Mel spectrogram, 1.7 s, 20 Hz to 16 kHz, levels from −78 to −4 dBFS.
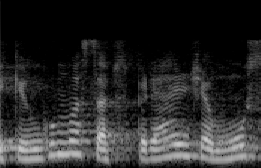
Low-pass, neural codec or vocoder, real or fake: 7.2 kHz; none; real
